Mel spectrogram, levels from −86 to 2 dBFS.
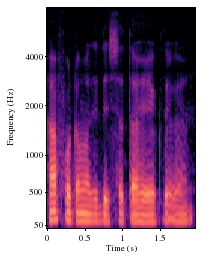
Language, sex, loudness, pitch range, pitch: Marathi, male, -20 LUFS, 95-110 Hz, 100 Hz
